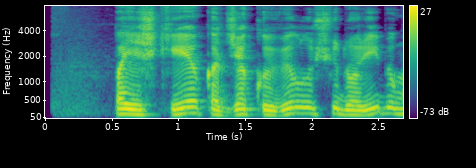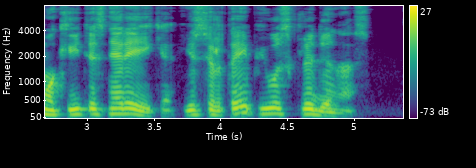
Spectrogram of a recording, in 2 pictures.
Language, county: Lithuanian, Kaunas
